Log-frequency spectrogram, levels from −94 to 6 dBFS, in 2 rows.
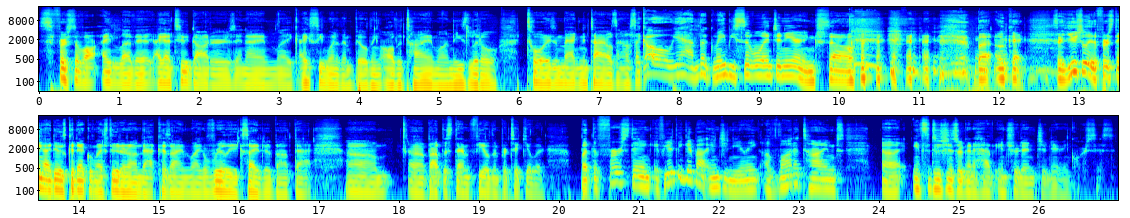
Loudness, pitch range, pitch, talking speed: -30 LUFS, 85-120 Hz, 95 Hz, 205 wpm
